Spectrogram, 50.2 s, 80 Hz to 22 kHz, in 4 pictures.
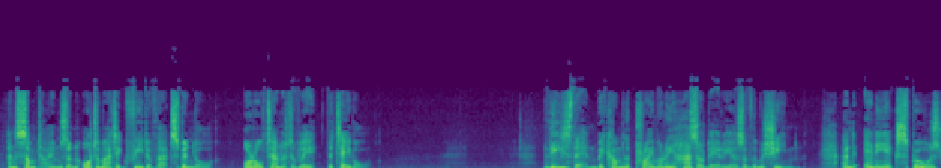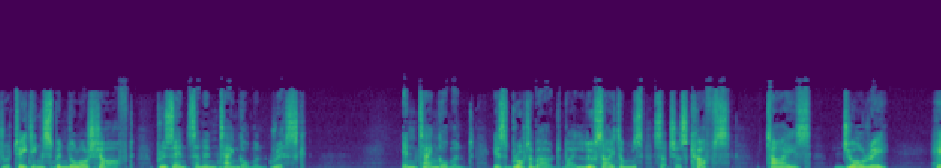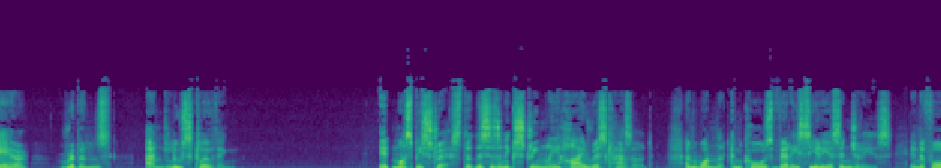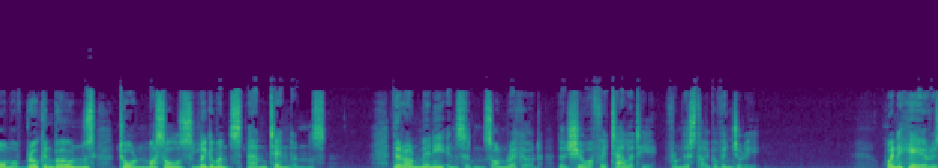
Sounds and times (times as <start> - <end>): Speech: 0.0 - 5.0, 7.2 - 16.6, 17.9 - 24.4, 25.0 - 28.3, 30.1 - 42.0, 42.8 - 47.8, 49.4 - 50.1.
